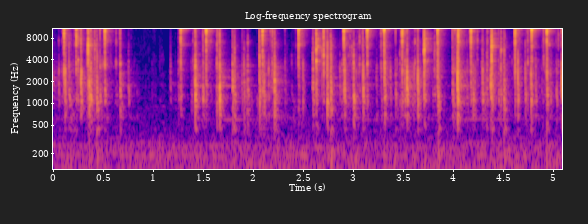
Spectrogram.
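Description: Long painted nails and fingertips type on a pink plastic mechanical keyboard with round backlit keycaps and a hollow body. About 31 quick, bright, hollow clacks with almost no ring rattle out in a steady stream, with one brief pause near the start.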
